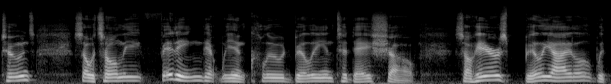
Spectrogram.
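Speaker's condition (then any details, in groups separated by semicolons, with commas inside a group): No condition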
